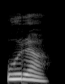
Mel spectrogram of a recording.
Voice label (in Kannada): "ಉರ", Kannada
